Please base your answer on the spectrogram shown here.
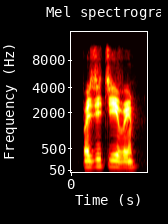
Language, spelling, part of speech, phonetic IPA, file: Russian, позитивы, noun, [pəzʲɪˈtʲivɨ], Ru-позитивы.ogg
- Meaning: nominative/accusative plural of позити́в (pozitív)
